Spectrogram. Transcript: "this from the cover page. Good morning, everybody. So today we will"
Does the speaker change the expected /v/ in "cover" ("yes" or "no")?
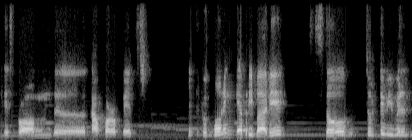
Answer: yes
